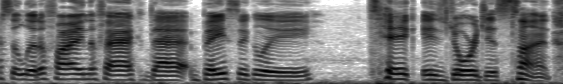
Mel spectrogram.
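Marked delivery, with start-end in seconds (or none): none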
